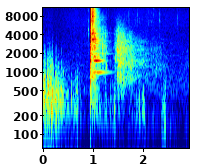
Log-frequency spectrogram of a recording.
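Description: A gun fires a loud shot that rings out across open ground.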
